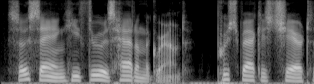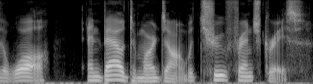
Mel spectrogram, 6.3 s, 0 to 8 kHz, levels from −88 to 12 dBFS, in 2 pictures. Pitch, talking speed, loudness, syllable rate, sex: 135 Hz, 230 wpm, -17 LUFS, 4.9 syllables/s, male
